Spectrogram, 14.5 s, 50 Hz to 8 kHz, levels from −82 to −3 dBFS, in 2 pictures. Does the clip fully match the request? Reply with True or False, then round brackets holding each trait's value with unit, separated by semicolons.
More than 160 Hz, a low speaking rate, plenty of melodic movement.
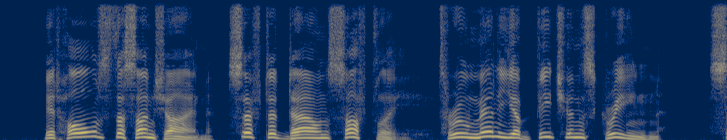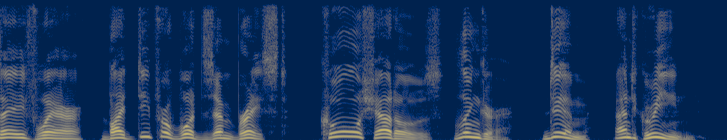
True (185 Hz; 100 wpm; 8.7 semitones)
